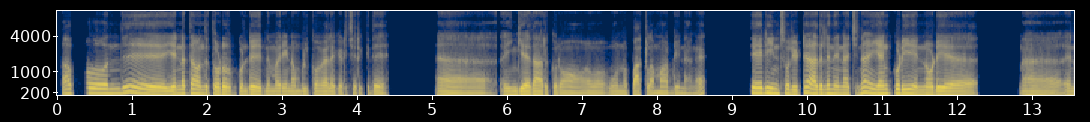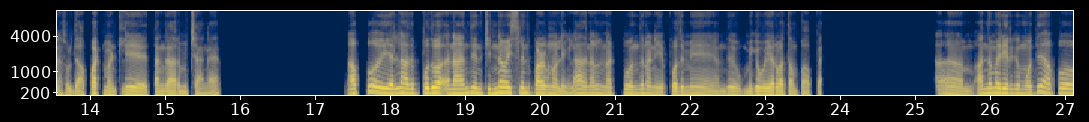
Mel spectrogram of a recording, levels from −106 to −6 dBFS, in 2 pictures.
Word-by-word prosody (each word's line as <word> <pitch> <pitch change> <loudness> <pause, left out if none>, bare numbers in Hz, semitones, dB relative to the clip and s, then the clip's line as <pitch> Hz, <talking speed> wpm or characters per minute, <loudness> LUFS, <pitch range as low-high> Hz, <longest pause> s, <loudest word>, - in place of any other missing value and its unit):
அப்போ 175 +3 -8 0.2
வந்து 175 +5 -1 0.6
என்னத்தான் 160 +2 +1
வந்து 145 0 -2
தொடர்பு 140 -1 +2
கொண்டு, 125 +4 0
இந்தமாரி 125 +1 -3
நம்பளுக்கும் 120 +1 -4
வேல 120 0 0
கெடச்சிருக்குது. 110 0 -5 0.8
ஆ - - -1 0.9
இங்கே 125 -1 +3
தான் 120 -2 +2
இருக்கிறோம். 110 0 -4 0.2
ஒ - - -4
ஒ - - -5 0.2
ஒன்ன 110 -1 -5
பார்க்கலாமா? 110 -2 -4
அப்பிடின்னாங்க. 95 -3 -8 0.7
சேரின்னு 190 -3 +4
சொல்லிட்டு, 150 +2 0
அதுலேருந்து 155 0 +2
என்னாச்சுன்னா, 145 +8 -1 0.2
என் 160 0 +2
கூடயே 160 0 +4
என்னோடய 140 -1 +2 1.1
ஆ - - -2 0.5
என்ன 125 0 -4
சொல்றது? 115 -2 -2
அப்பார்ட்மெண்ட்லேயே 140 -1 0 0.3
தங்க 120 0 -1
ஆரம்பிச்சாங்க. 105 -5 -5 1.9
அப்போ 175 +7 -1 0.3
எல்லா 185 +3 +3
அது 175 - +1
பொதுவா 195 +1 +8 0.2
நான் 165 0 +4
வந்து 190 +3 +2 0.2
சின்ன 170 +3 +2
வயசுல 195 0 +2
இருந்து 185 -2 -2
பழகுனோம் 155 -2 +3
இல்லேங்களா? 115 - -2
அதனால 150 +1 -1
நட்பு 135 +4 -6
வந்து 155 +2 -2
நானு 140 -4 -2
எப்போதுமே 135 +2 -2 0.3
வந்து 120 +5 -5 0.3
மிக 120 - -3
உயர்வாதான் 130 -2 +1
பார்ப்பேன். 105 +1 -7 1.5
ஆ, 155 - -10 0.5
அந்தமாரி 180 +2 +3
இருக்கும்போது, 160 +3 -2
அப்போ 180 +1 -3
140 Hz, 125 wpm, -22 LUFS, 120-165 Hz, 1.9 s, பொதுவா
